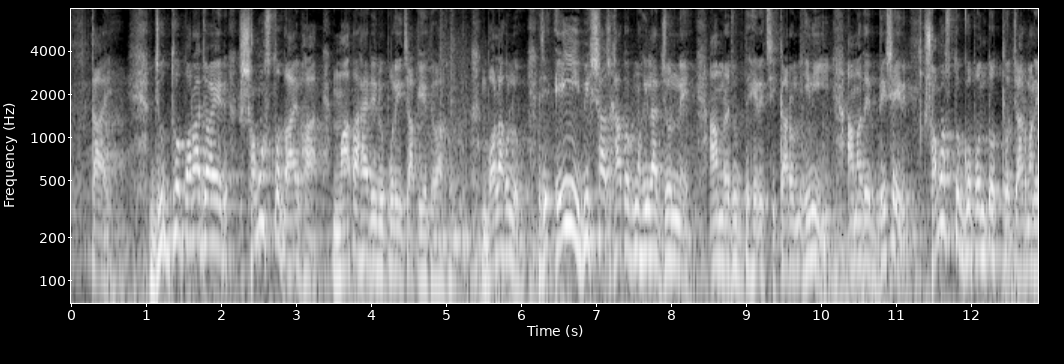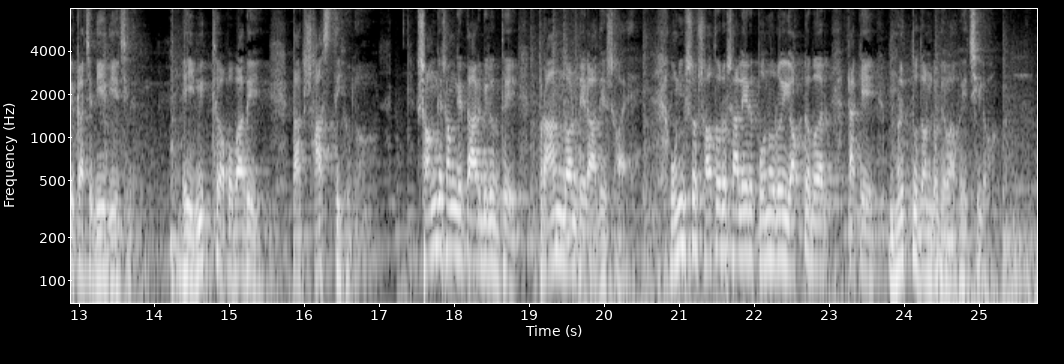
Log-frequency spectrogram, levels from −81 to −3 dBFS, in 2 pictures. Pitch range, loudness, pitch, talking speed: 110-150 Hz, -14 LUFS, 130 Hz, 120 wpm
